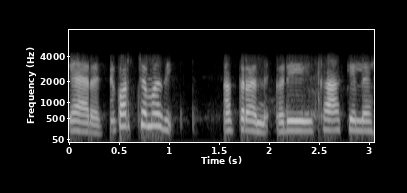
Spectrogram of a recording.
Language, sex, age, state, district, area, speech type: Malayalam, female, 30-45, Kerala, Kasaragod, rural, conversation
